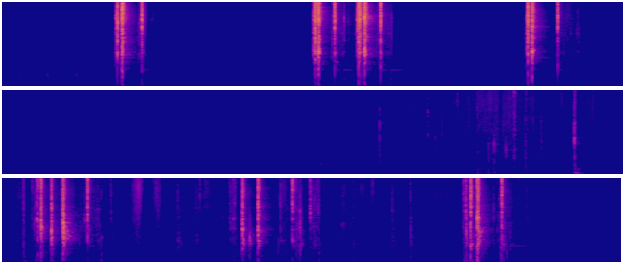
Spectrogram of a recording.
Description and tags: Staplering papers and Stapler sounds.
